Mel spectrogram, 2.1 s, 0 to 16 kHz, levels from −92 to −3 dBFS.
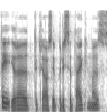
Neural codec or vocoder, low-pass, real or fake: none; 10.8 kHz; real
